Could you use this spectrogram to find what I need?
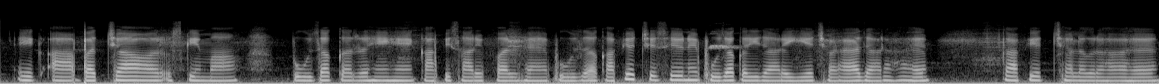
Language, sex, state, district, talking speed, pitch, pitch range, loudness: Hindi, female, Uttar Pradesh, Budaun, 175 wpm, 175 Hz, 170-185 Hz, -20 LUFS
